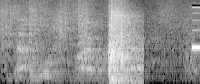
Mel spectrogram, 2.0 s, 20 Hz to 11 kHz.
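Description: Door of a Cater-Wash 18 kg front-loading washing machine slammed shut once, about a second in.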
